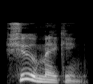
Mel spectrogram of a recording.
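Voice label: "shoemaking", British English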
